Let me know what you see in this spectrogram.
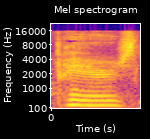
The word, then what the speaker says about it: Pears: Is it called pears? – Yeah. – That's how you pronounce it, right? – Yeah.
